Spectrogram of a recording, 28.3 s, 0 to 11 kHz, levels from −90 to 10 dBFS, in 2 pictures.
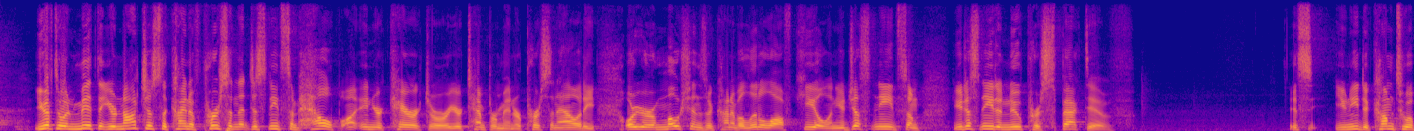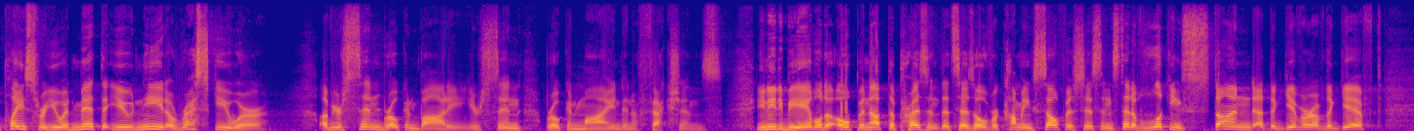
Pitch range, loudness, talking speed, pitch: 160-205 Hz, -17 LUFS, 205 wpm, 185 Hz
